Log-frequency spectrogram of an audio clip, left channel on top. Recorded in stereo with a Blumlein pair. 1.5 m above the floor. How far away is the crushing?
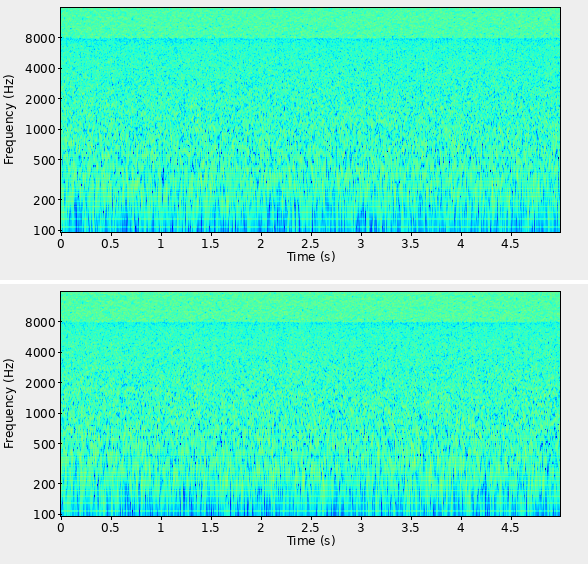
I don't hear crushing.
